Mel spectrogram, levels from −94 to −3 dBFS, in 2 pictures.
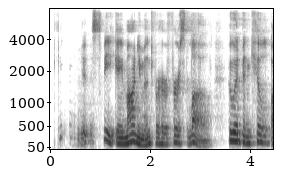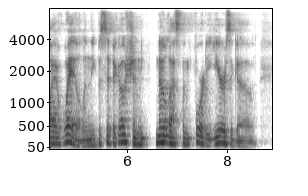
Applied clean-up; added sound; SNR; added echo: neural mask model DeepFilterNet 3.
